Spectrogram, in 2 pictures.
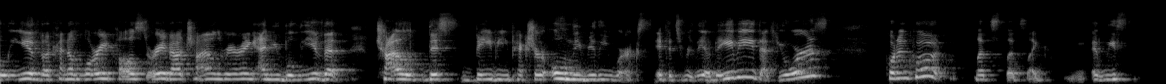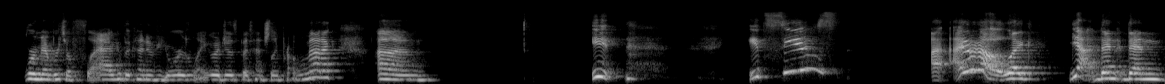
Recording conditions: video call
